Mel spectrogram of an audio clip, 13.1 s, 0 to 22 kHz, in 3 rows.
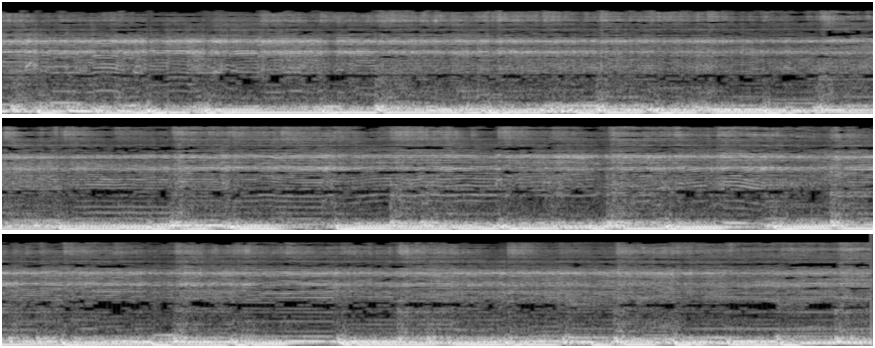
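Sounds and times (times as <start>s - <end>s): punk rock band playing: 0.0s - 13.0s.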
